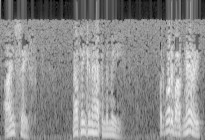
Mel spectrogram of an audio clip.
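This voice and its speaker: Desperate guilty husband, 1940s radio drama, husky voice, swinging pitch, muffled old audio. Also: male voice, very animated, normal speed, full character voice. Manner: emotional, pleading. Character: anguished guilt-ridden husband. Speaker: lead actor. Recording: dull lo-fi old radio recording.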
